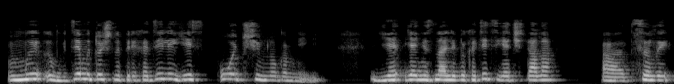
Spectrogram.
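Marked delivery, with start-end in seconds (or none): none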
